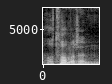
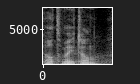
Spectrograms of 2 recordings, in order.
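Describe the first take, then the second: First: "automaton" said as aw-TOM-uh-ton; corrected pronunciation. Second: "automaton" said as auto-MAY-ton; mistaken pronunciation. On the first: Reader fixing the slip, "automaton" as aw-TOM-uh-ton. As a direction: put the stress on TOM in "automaton". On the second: Reader slipping on the word, "automaton" as auto-MAY-ton. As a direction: give "automaton" a long MAY. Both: Real, not acted. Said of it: "Yeah, there we go, automaton".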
